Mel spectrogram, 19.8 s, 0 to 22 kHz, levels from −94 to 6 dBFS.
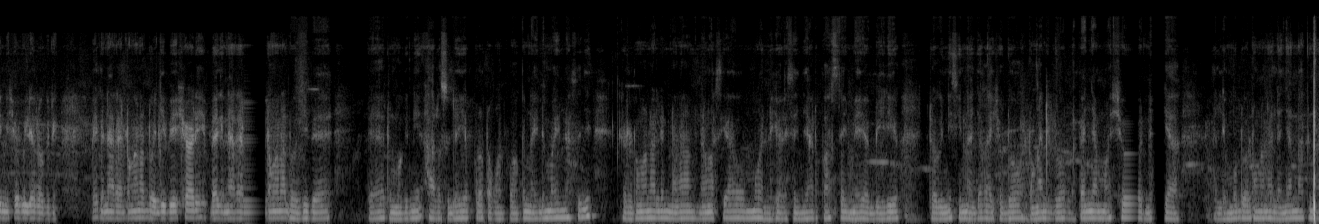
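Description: Speech, and the first 4.33 s sound duller, with nothing above 11.4 kHz and a faint noise floor about 35 dB down, until it opens up right before "duo ooji". That's likely an input switched to a poorer device, with no gap at the switch. Inside that stretch, 3.67 to 4.01 s holds a 308 ms fill that fades to about 100 ms of silence, and 16.88 to 17.10 s has a 186 ms fill with no silence. Both are likely call audio freezes: the sound resumes where it stopped, so nothing's lost and it just lands later. At 17.27 to 17.49 s there's a different failure: a fill that fades into 130 ms of silence, and about 200 ms of sound never comes back, which is likely a long network dropout. There's a jitter buffer speed-up right after "protocols pookin naidimayu nesuji", 9.30 to 9.92 s at 112% speed with around 100 ms trimmed out, and another after "alimu duo", 18.87 to 19.46 s at 109% with about 70 ms gone. Both sound hurried at the same pitch.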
